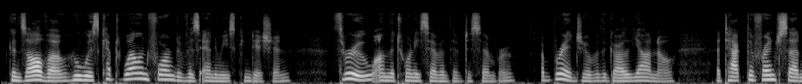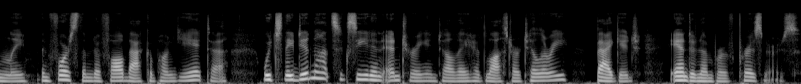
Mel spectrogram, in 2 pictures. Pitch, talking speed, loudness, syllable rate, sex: 175 Hz, 195 wpm, -21 LUFS, 6.4 syllables/s, female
